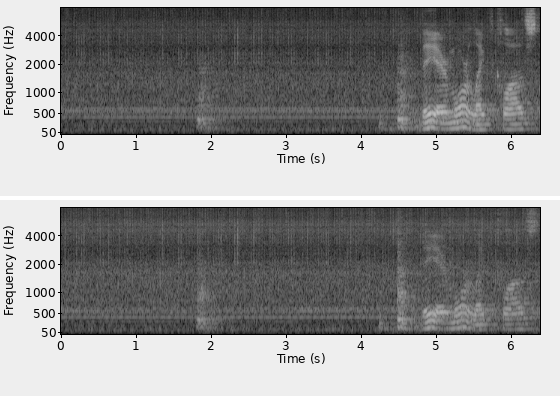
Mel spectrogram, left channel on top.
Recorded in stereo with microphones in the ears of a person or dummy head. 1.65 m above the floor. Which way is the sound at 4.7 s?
45° left (ahead or behind).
